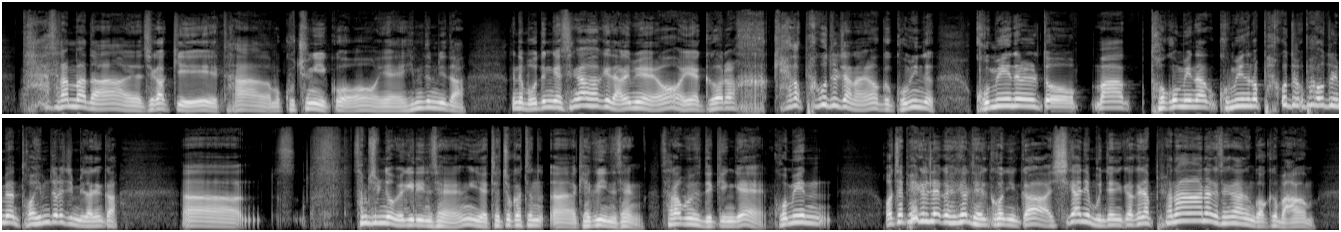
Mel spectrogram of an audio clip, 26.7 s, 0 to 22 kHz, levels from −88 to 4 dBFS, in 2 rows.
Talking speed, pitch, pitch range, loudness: 320 characters per minute, 155 Hz, 120-195 Hz, -16 LUFS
